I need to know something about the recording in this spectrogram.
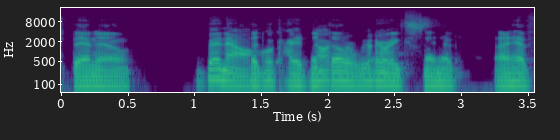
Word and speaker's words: Benau: based clinical consultation Psychotherapy and psychological testing Dr banal currently I I think I feel like I'm saying that wrong you say it differently right Dr oh uh it's been out been out okay I have family members who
